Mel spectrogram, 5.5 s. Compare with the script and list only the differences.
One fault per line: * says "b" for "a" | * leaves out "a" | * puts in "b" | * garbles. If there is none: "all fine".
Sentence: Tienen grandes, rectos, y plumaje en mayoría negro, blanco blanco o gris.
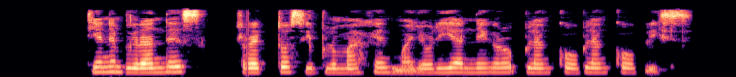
all fine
